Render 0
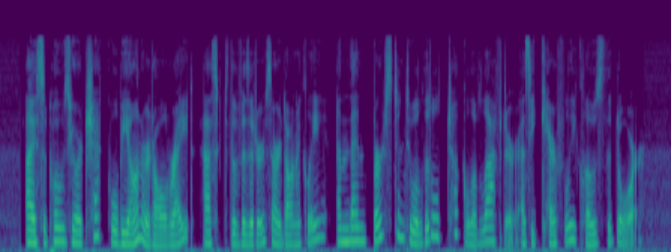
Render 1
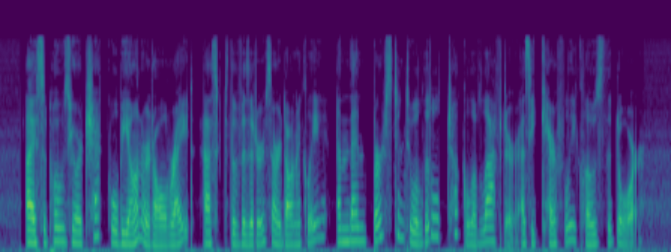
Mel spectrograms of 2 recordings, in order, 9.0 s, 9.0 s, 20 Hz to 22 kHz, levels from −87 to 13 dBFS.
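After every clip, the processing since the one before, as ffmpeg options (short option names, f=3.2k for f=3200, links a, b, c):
-af "equalizer=f=250:t=o:w=0.33:g=-10,equalizer=f=800:t=o:w=0.33:g=11,equalizer=f=2.5k:t=o:w=0.33:g=6,equalizer=f=6.3k:t=o:w=0.33:g=-3,volume=3dB"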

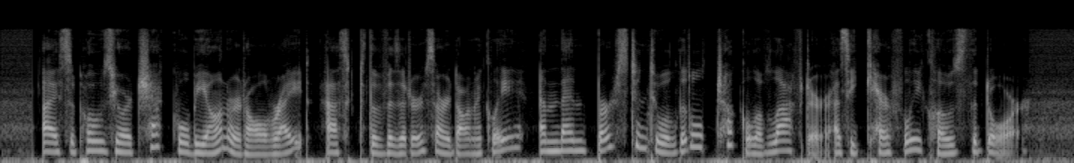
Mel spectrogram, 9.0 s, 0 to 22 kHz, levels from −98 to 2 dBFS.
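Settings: -af "acompressor=threshold=-29dB:ratio=4,volume=-5dB"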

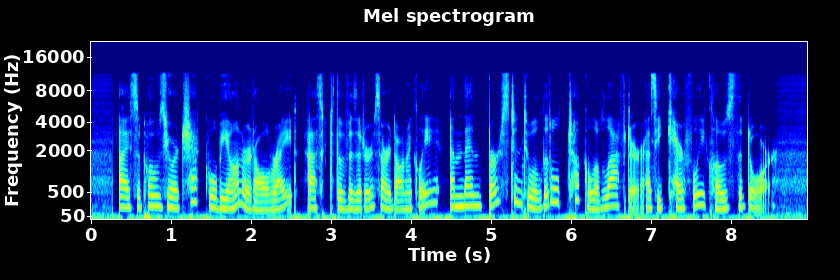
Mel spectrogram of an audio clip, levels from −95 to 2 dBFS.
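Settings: -af anull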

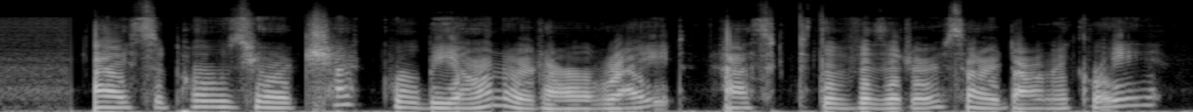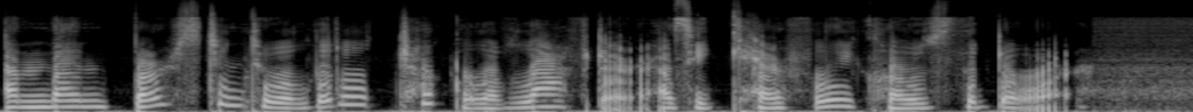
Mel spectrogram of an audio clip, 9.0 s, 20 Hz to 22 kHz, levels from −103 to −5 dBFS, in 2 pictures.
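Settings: -af "aeval=exprs='0.133*(cos(1*acos(clip(val(0)/0.133,-1,1)))-cos(1*PI/2))+0.0473*(cos(4*acos(clip(val(0)/0.133,-1,1)))-cos(4*PI/2))':c=same"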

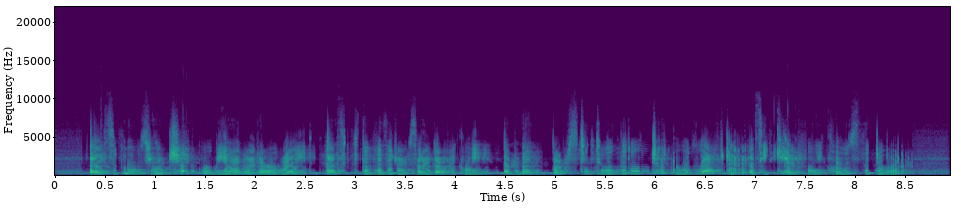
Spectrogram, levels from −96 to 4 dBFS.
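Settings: -filter_complex "[0:a]afreqshift=-310,highpass=460,equalizer=f=560:t=q:w=4:g=5,equalizer=f=970:t=q:w=4:g=-6,equalizer=f=1.4k:t=q:w=4:g=-10,equalizer=f=2.2k:t=q:w=4:g=6,equalizer=f=3.4k:t=q:w=4:g=3,lowpass=f=4.9k:w=0.5412,lowpass=f=4.9k:w=1.3066,asplit=2[a][b];[b]adelay=100,highpass=300,lowpass=3.4k,asoftclip=type=hard:threshold=-27.5dB,volume=-14dB[c];[a][c]amix=inputs=2:normalize=0,volume=1dB"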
